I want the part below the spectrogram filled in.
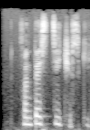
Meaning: fantastical
- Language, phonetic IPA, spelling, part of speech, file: Russian, [fəntɐˈsʲtʲit͡ɕɪskʲɪj], фантастический, adjective, Ru-фантастический.ogg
